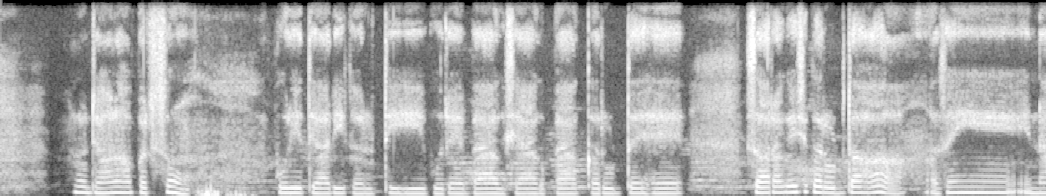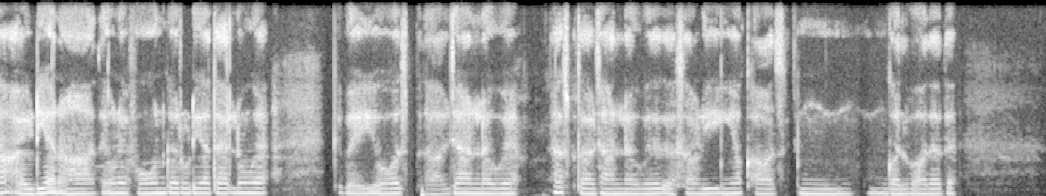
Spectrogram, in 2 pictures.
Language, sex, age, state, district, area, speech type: Dogri, female, 45-60, Jammu and Kashmir, Reasi, rural, spontaneous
